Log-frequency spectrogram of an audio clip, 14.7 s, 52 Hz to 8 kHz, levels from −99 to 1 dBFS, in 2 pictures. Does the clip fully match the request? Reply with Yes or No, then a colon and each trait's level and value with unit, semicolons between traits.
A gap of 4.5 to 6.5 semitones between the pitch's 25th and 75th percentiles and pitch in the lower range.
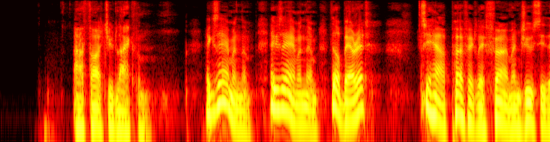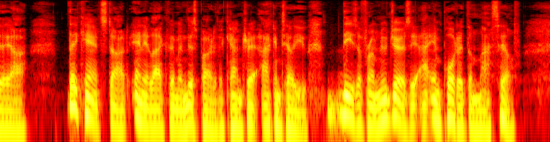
Yes: wide, 5.6 semitones; very low, 90 Hz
